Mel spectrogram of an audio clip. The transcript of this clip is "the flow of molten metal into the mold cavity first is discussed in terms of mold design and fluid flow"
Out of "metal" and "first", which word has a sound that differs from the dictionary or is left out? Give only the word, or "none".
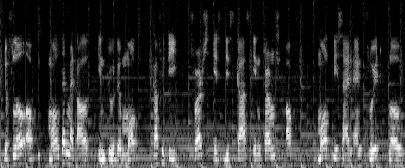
none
